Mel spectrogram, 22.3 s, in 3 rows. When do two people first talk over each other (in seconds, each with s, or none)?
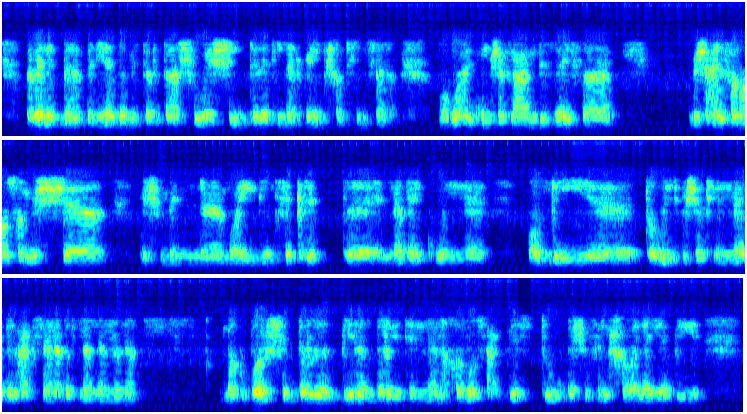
none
